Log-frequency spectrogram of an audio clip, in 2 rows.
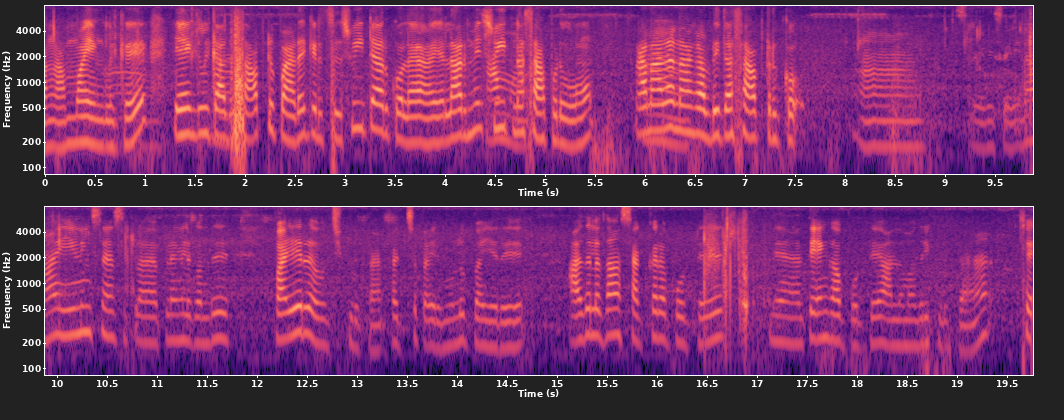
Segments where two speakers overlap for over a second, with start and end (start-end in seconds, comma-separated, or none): none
